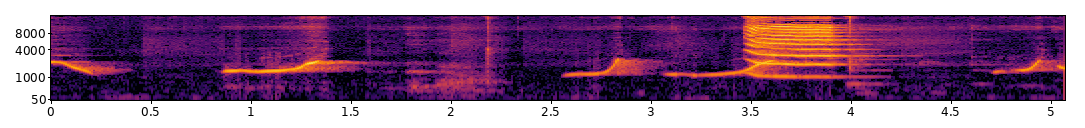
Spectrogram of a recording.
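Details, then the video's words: Indian ringneck parakeet, a pet in India taught to say mummy and papa, giving clear rising whistles about every second, one ending in a loud harsh squawk, in a quiet room. "Talking Parrot Mummy Papa"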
